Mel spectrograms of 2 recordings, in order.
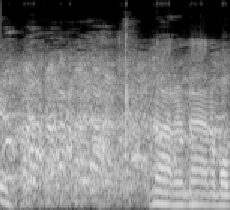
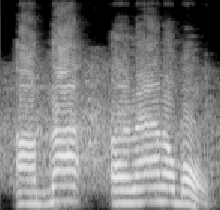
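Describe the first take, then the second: First: Slow, drawn-out sneer on Not an animal; scornful mocking repeat. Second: Lightly voiced pleading, stress on not; a hint of the Elephant Man insisting; mock Elephant Man plea. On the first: Comedian mocking the Elephant Man's line, slow sneer. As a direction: drag the words out to ridicule him. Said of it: "mocking repeat". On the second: Watching the Elephant Man on TV, lightly mocking plea.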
